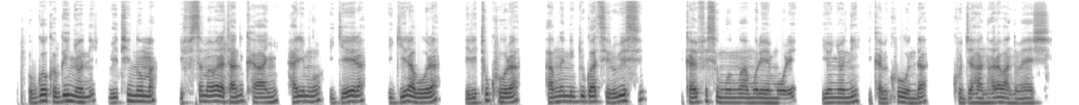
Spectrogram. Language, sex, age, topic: Rundi, male, 18-24, agriculture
